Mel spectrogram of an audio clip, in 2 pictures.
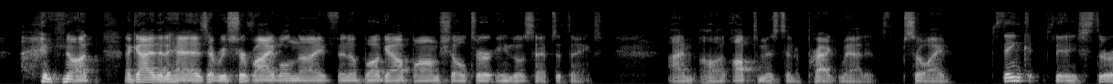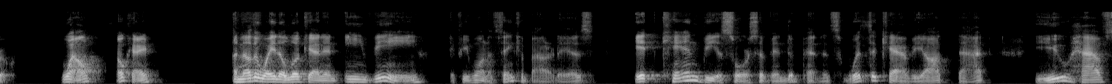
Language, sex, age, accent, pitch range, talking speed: English, male, 50-69, American, 85-105 Hz, 165 wpm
